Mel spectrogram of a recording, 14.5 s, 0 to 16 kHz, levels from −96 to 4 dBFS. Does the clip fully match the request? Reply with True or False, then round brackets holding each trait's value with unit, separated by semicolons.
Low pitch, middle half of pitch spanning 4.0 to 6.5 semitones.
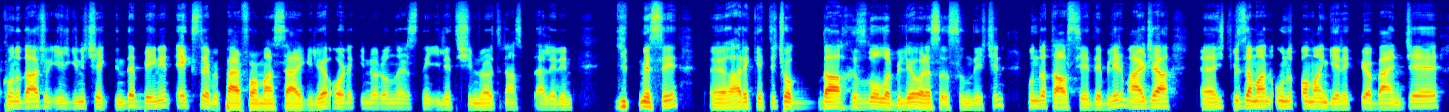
False (115 Hz; 3.4 semitones)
